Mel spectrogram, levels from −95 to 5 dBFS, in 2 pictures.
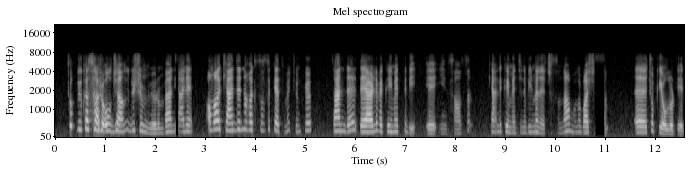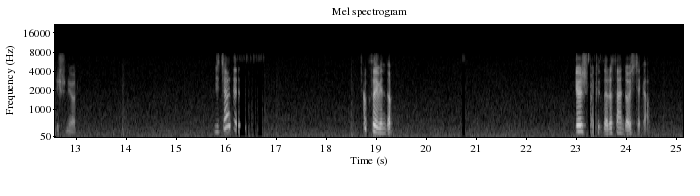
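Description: Lost AMR speech frames break up the speech at 2.40, 10.82, 16.19 to 16.68, 20.74 and 23.23 s. The decoder repeats the last sound and fades it, for 180 ms just before "eee çok iyi olur".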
